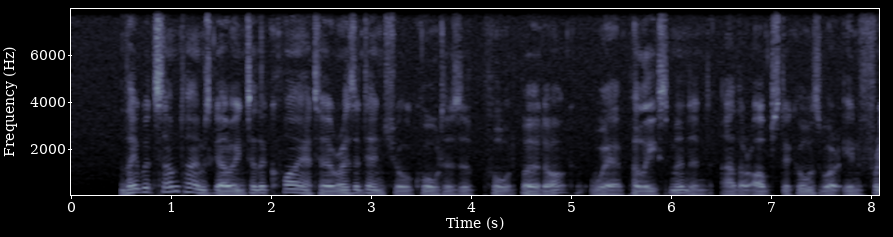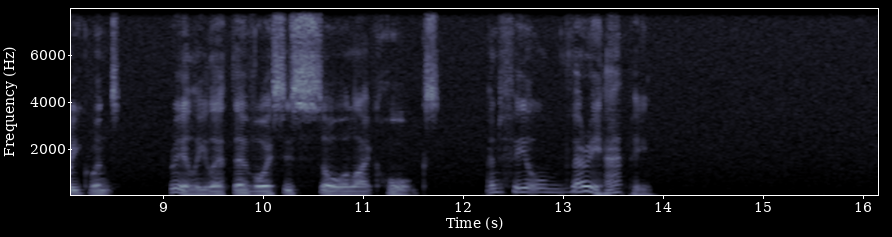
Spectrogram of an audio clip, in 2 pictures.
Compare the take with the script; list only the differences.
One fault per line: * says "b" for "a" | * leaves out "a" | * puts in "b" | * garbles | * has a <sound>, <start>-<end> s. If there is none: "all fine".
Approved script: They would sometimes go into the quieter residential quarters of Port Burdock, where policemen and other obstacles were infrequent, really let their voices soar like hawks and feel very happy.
all fine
